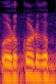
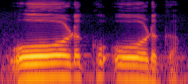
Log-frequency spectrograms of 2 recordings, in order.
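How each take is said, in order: First: The word begins with a short 'u' vowel. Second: The word begins with a long 'o' vowel. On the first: The speaker calls it wrong. "ਇਹਨੂੰ ਉੜਕ ਉੜਕ ਨਹੀਂ ਕਹਿਣਾ" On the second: The speaker calls it right. "ਓੜਕ ਓੜਕ ਕਹਿਣਾ"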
